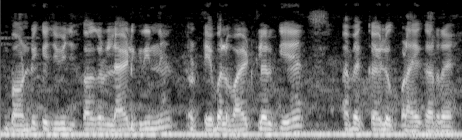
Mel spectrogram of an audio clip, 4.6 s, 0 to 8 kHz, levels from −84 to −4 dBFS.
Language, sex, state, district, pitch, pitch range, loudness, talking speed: Hindi, male, Uttar Pradesh, Lucknow, 120 Hz, 115-130 Hz, -16 LUFS, 260 wpm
